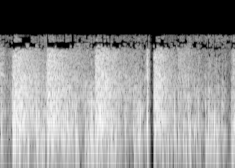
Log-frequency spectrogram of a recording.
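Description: Gunshots in a Western radio drama: several loud, sharp cracks in quick succession over a continuous noisy rumble.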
